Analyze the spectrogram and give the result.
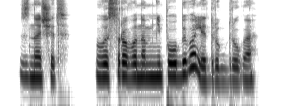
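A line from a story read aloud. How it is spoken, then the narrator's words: Grumbling. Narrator (Russian): пробурчал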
